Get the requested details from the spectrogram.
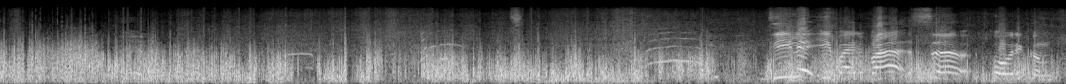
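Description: Small waves wash and splash against the shore.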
